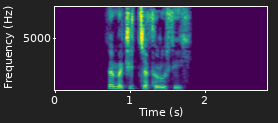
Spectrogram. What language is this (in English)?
Kabyle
